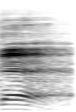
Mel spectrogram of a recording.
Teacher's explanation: hujung lidah kita tu letak dekat pengikat gigi atas kan gusi kita tu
